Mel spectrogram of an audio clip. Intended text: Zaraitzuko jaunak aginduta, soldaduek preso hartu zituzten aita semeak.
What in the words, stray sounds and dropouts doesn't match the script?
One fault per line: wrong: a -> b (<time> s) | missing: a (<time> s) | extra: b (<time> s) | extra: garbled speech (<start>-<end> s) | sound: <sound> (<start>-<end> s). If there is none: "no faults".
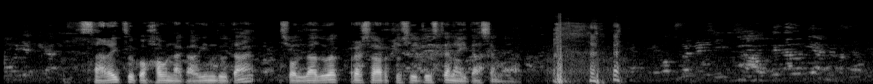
sound: laugh (5.5-6.3 s)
